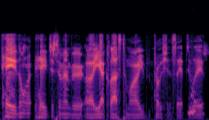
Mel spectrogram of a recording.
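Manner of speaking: mild reassuring teacher. Retold or imitated. Lenient teacher finding student in the woods, gentle. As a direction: soothe them like a lenient teacher. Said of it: "they'd be like".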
